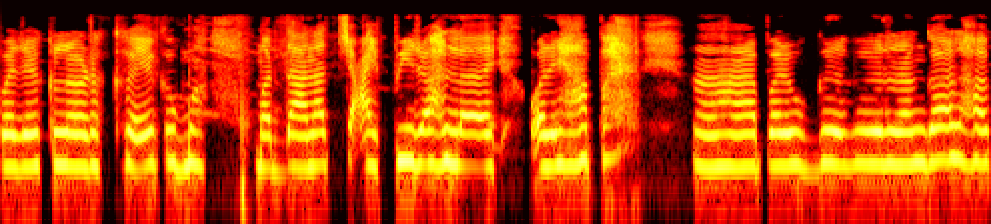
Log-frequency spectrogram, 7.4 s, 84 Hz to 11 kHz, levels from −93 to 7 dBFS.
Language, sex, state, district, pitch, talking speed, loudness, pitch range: Hindi, male, Bihar, Jamui, 310 Hz, 130 wpm, -13 LUFS, 295-320 Hz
